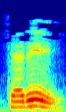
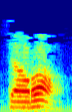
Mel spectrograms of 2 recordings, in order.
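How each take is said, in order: First: The final vowel leans strongly toward e. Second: The final vowel is a fully open a. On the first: "إمالة" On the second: "فتح"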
